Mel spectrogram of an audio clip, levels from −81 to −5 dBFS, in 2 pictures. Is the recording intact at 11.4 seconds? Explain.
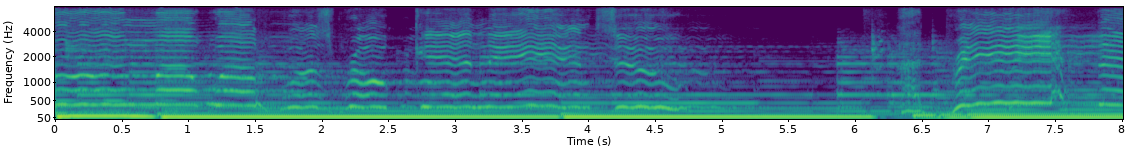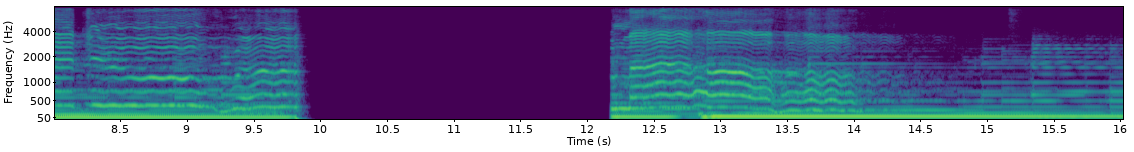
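No. A long network dropout runs from 9.82 to 12.19 s, likely from packets that never arrived. The receiver stretches the last sound into a fading buzz, then near-silence fills about 2.2 s, so 11.4 s falls inside the gap.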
